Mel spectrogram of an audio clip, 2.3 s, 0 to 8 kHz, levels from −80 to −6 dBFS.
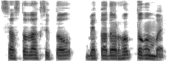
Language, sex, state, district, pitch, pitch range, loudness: Kannada, male, Karnataka, Dharwad, 140 Hz, 140-155 Hz, -18 LUFS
